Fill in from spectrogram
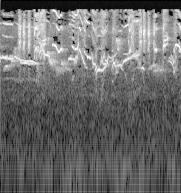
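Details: Oriental magpie-robin singing continuous twisting whistles and chirps against steady background hiss and hum.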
